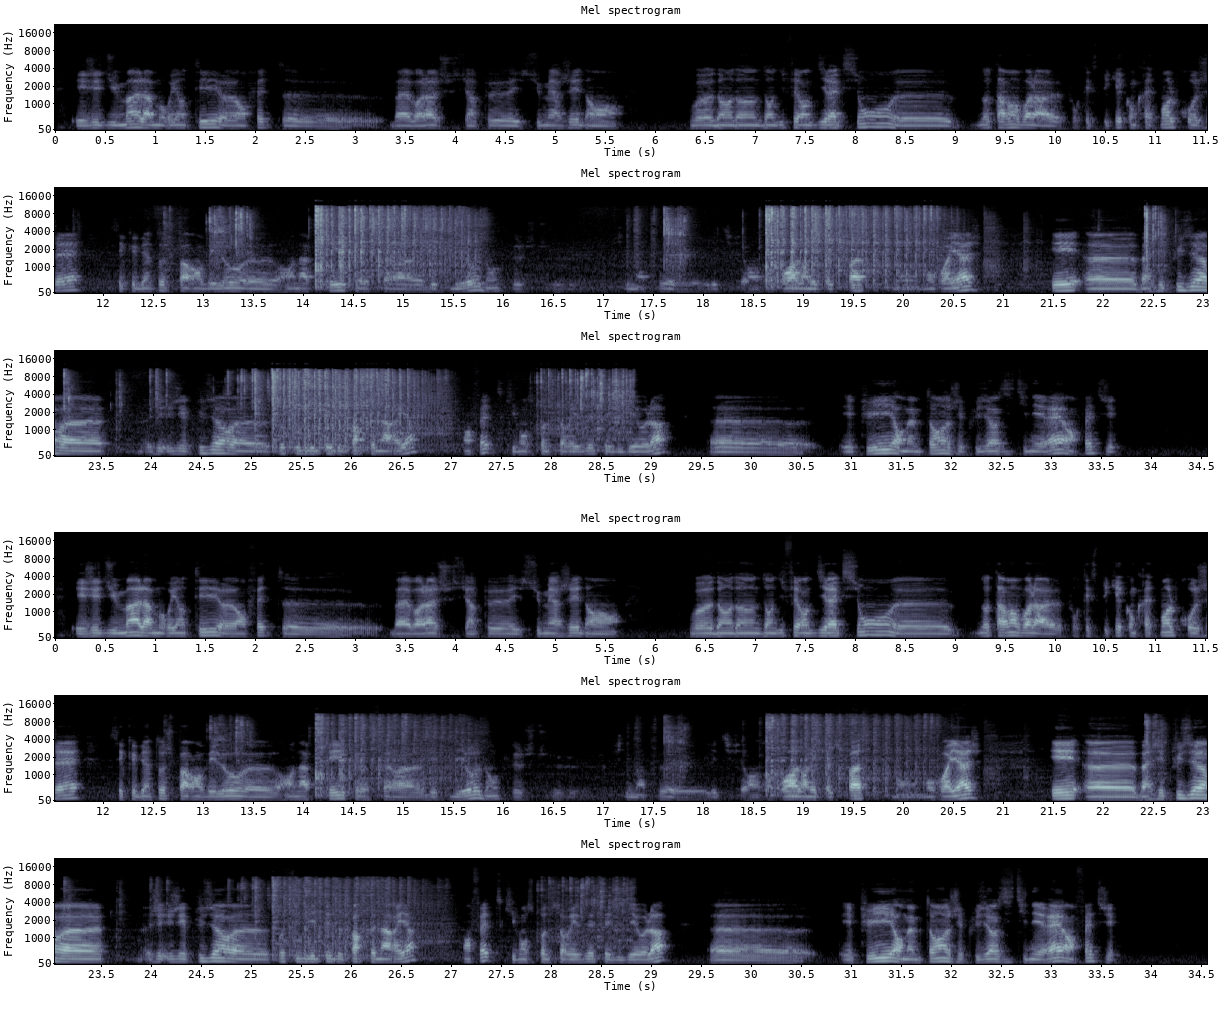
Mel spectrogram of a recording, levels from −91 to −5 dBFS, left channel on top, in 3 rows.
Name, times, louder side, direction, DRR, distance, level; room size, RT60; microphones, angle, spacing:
voice 1, 0.2-5.6 6.3-11.8 12.3-16.2 16.5-16.8 17.2-20.8 21.5-23.6 23.9-26.7 27.1-29.2 29.6-30.6 30.9-33.6, right 3 dB, 50° right, 0.7 m, -41 dB
sound 1, 12.6-12.7 13.0-13.5 14.0-15.8 17.2-17.9 18.4-21.2 21.9-22.0 22.4-22.7 23.1-23.7 24.0-24.2 24.6-27.0 27.8-28.8, left 10 dB, 40° left, 0.4 m, -40 dB
3.0 x 2.8 x 4.4 m
head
